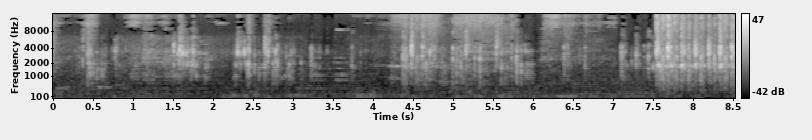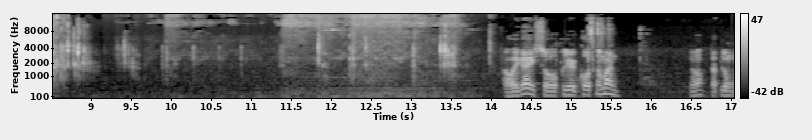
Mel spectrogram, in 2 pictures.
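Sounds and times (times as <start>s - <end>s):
spray can ball rattling: 0.0s - 13.9s
aerosol spray hissing: 4.7s - 7.2s, 9.8s - 13.4s.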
